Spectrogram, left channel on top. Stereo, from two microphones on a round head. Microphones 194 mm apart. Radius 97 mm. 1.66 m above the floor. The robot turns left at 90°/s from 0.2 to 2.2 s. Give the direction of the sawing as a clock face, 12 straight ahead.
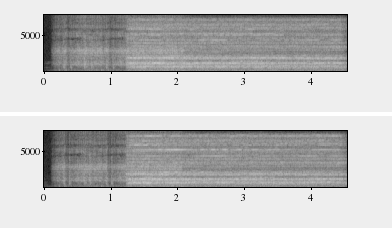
4 o'clock.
